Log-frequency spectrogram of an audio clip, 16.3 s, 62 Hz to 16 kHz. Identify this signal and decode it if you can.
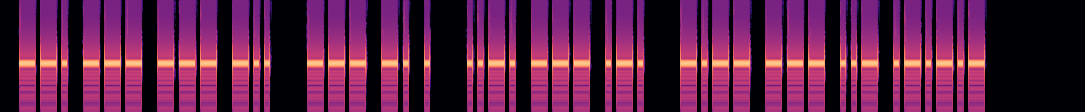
Morse code, heard as a keyed tone, about 15 wpm, 700 Hz. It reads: GOOD ONE FOR YOU.
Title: Sentences from Top 1500 Words 15wpm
